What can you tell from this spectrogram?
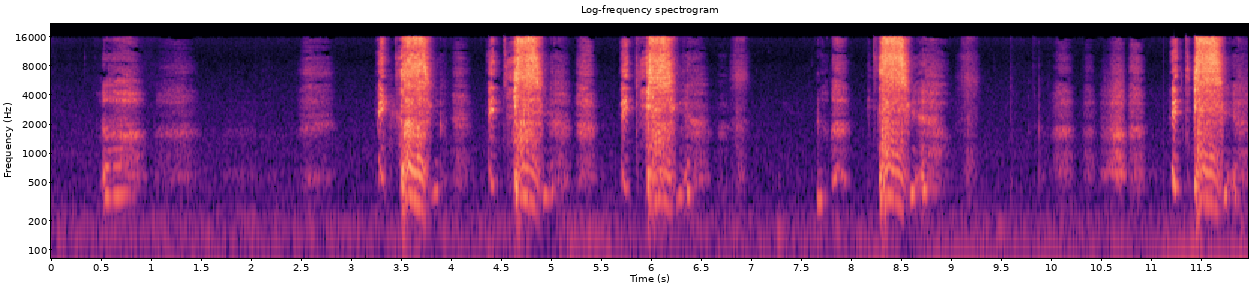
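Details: Female who is sick: a rapid run of about eight sharp sneezes with quick gasping breaths between, more sneezes than she can manage a full breath: repeated sneezing fit.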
